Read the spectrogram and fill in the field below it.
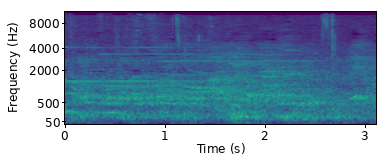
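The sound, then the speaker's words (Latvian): A parliament bell rung for the deputies before a vote rings steadily for about three seconds, a dense buzzing tone at even loudness, with a faint murmur of voices underneath. “Lūdzu zvanu.”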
